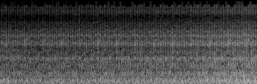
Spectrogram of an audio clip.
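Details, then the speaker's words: Ford Powerstroke diesel in a donor truck, idling, with a 3-inch downpipe; owner suspects both up-pipe seals are blown and leaking exhaust. Even diesel clatter with no misses or heavy knocks; the engine sounds tight and healthy. "it does have a three inch downpipe in it though which is nice so this sounds like a nice tight motor"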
